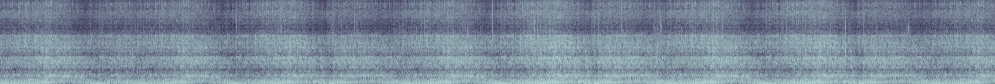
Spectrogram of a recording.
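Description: A car engine running and revving, loud and low, its level swelling and easing off every couple of seconds.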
